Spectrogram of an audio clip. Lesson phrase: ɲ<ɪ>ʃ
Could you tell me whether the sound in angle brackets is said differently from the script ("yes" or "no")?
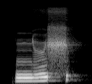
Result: no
